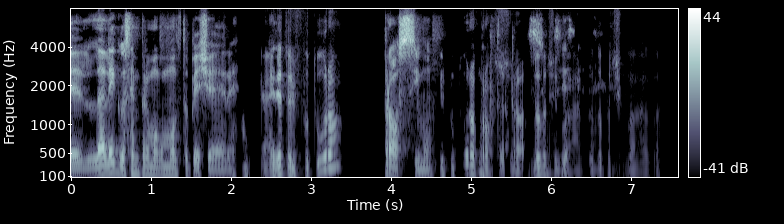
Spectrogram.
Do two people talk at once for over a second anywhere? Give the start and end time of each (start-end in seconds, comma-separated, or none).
5.1-6.3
